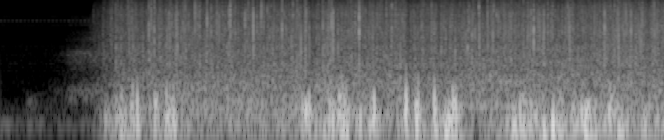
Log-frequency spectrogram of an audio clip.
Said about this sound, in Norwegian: Det knitrer i den tørrlagte skogen vest i California. Den såkalte Oak-brannen har kasta røk hundrevis av kilometer utover USA i nesten ei uke.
